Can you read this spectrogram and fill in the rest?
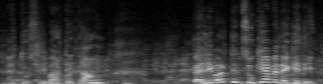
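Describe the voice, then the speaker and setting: A man's voice: very high voice, wildly swooping pitch, quick pace, heavily acted. A man acting a chatty, impatient moviegoer in a radio play, brash and familiar. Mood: chummy, curious. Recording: loud crowd noise behind. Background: busy cinema ticket crowd.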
